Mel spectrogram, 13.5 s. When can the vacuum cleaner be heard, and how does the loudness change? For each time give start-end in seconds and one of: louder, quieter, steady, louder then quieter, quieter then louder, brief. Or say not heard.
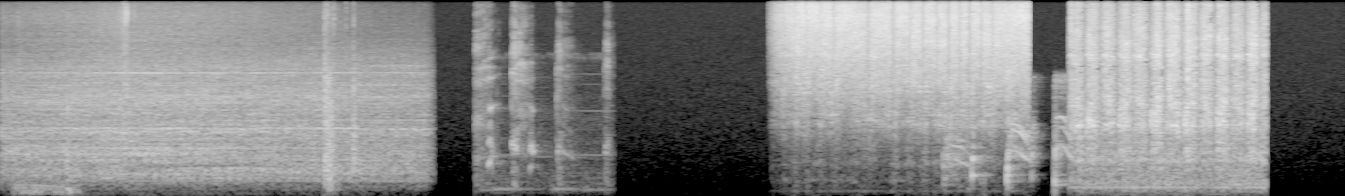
0.0-4.3 steady.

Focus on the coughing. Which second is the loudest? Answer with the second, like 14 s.
10 s.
